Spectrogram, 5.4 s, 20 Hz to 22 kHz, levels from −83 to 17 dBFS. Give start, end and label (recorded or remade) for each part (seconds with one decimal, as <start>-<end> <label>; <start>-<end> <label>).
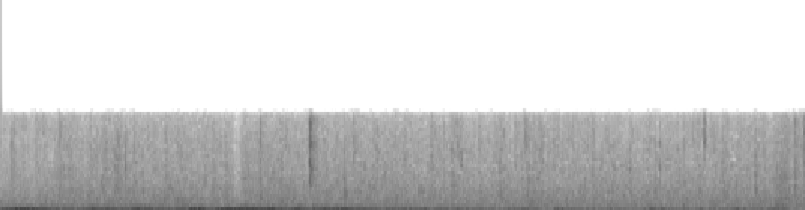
0.0-2.8 recorded; 2.8-4.9 remade; 4.9-5.4 recorded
